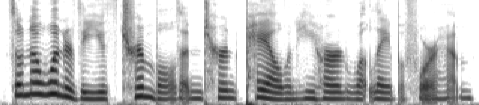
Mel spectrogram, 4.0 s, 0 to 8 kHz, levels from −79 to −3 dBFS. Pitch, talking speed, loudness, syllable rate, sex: 210 Hz, 240 wpm, -19 LUFS, 5.5 syllables/s, female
